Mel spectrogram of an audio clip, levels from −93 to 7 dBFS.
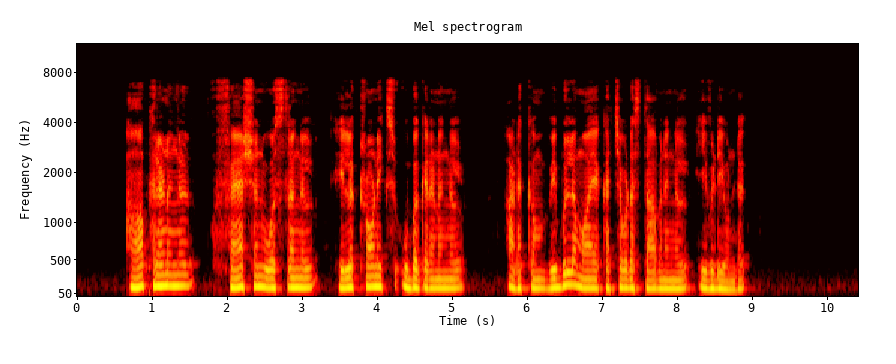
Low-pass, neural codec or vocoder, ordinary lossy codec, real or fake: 7.2 kHz; none; none; real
